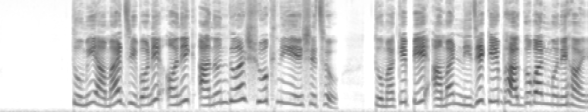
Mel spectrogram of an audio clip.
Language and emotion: Bengali, happy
